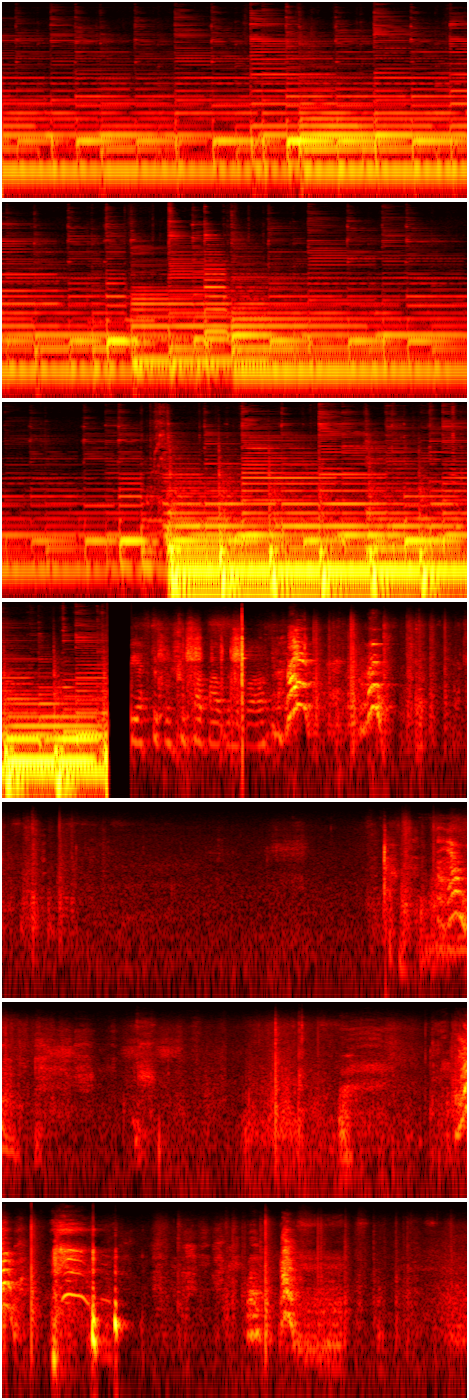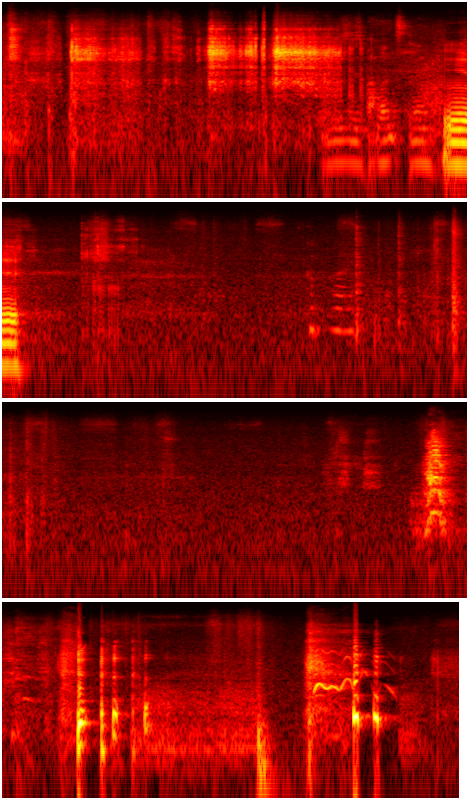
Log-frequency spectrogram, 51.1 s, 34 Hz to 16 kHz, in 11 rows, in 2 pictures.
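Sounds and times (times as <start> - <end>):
dogs scuffling: 15.3 - 19.8, 24.7 - 28.3, 29.4 - 36.4
small dogs barking and yipping: 16.7 - 18.0, 22.9 - 23.4, 27.7 - 28.2, 30.3 - 31.1, 45.1 - 47.0
small dogs yapping: 16.7 - 18.0, 22.8 - 23.6, 27.6 - 28.2, 30.3 - 31.4, 45.1 - 47.0.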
